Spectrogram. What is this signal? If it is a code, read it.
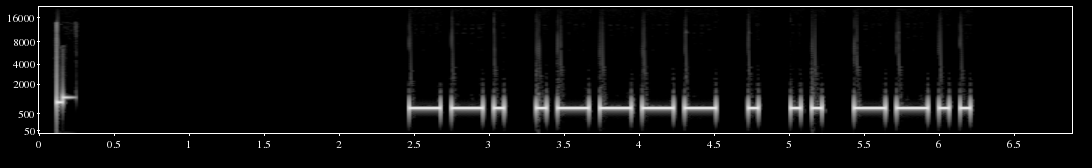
Morse code, heard as a keyed tone, about 17 wpm, 700 Hz. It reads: G1EIZ
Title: DXCC-100 Call Signs - 5 Characters - 17wpm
